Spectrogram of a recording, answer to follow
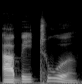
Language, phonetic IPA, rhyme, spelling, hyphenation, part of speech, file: German, [ˌabiˈtuːɐ̯], -uːɐ̯, Abitur, Abi‧tur, noun, De-Abitur.ogg
- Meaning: final exams taken by pupils at the end of their secondary education in Germany and Finland to attain eligibility for all kinds of universities (allgemeine Hochschulreife)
